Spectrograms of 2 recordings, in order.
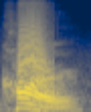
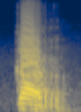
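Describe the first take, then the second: First: It is said English-style, with more force. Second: It is said with a Spanish-style pronunciation. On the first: The speaker calls it right. "Tienes que decir car... pronunciar estresando con fuerza" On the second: The speaker calls it wrong. "Si yo lo pronunciaría como en español, simplemente diría car"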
